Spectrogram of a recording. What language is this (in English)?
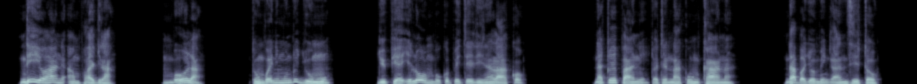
Matengo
